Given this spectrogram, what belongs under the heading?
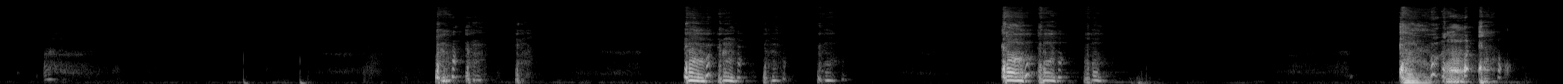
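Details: Morning coughing fit described as really painful: four bouts of harsh, rough coughing, each two to four coughs, with pauses between.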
